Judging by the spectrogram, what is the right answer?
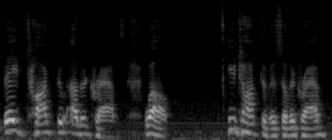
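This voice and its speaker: A man's voice: mid-range voice, animated, a little slow, mellow, breathy edge, lo-fi sound. A man telling a story to small children, talking to them directly, often stammering and repeating words. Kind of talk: animated storytelling to young children.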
